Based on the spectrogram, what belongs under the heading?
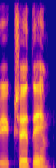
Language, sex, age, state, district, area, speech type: Sanskrit, male, 18-30, Karnataka, Uttara Kannada, rural, spontaneous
